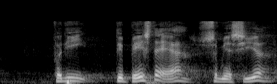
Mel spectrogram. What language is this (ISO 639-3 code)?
dan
